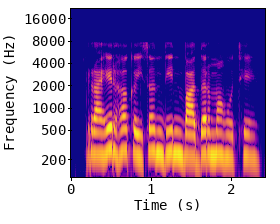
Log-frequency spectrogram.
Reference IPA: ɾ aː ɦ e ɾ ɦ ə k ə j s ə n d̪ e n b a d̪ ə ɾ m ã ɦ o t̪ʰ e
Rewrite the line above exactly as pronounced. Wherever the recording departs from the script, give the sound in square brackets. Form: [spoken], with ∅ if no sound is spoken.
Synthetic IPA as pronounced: ɾ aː ɦ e ɾ ɦ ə k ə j s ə n d̪ [i] n b a d̪ ə ɾ m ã ɦ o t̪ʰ e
